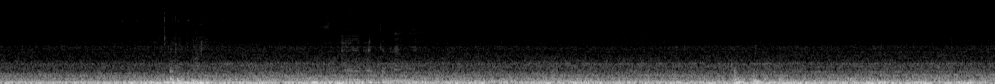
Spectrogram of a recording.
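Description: Motorbike engines hum nearby on the road.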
